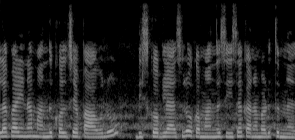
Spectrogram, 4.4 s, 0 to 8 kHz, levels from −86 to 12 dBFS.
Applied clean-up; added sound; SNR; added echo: none; none; none; none.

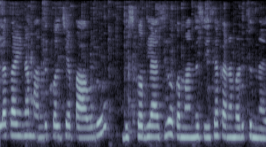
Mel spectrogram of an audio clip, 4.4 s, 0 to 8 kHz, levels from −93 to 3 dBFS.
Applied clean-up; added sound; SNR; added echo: classical method log-MMSE.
